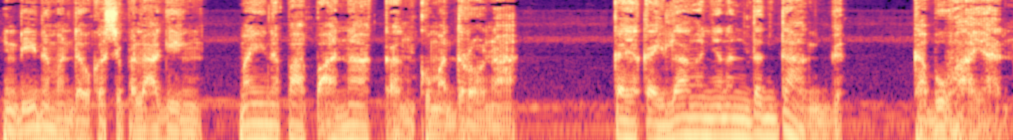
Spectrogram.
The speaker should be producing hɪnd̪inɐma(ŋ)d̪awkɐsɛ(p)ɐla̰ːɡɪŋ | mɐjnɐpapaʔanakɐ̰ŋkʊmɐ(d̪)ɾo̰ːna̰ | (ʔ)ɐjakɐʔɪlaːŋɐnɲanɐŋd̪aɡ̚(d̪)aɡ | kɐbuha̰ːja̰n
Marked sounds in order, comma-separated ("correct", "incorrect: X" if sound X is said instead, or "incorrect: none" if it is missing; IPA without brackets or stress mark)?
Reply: incorrect: n, correct, correct, incorrect: k, correct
